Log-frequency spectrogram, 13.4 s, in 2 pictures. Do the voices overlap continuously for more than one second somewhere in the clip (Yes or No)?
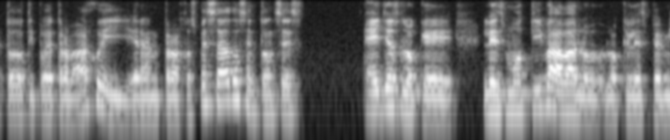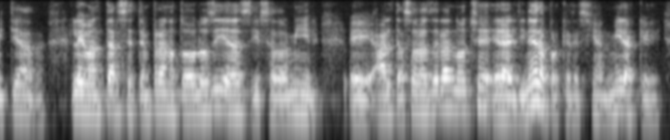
No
